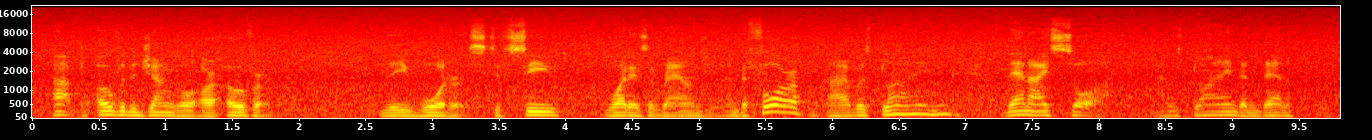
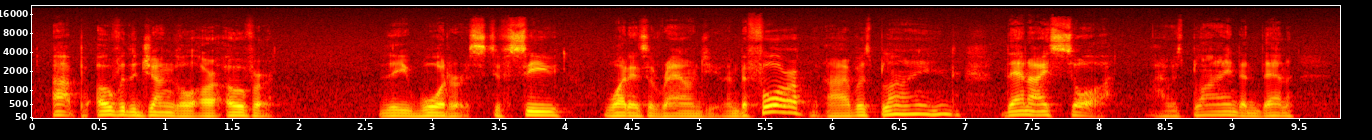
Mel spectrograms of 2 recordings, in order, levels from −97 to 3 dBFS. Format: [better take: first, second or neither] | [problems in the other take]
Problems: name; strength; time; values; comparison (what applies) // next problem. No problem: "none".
second | hiss; loud; throughout; 8 dB below the speech; faint in the second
